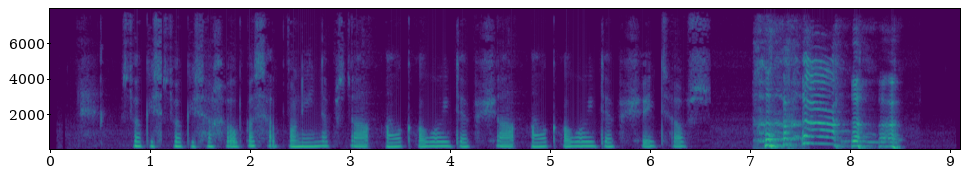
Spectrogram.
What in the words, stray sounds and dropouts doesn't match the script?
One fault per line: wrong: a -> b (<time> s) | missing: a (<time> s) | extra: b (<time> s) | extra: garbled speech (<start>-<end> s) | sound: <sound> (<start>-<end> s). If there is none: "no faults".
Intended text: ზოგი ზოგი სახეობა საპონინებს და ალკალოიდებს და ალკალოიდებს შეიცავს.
sound: laugh (7.0-8.6 s)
